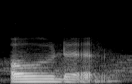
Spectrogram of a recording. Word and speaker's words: order: don't know how to order food and look at this word old and you notice he pronounced this word order not pronounce this word order not pronounce this letter r and he pronounced this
